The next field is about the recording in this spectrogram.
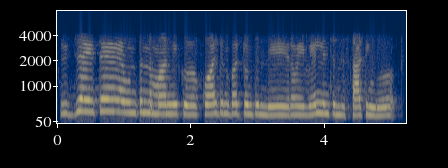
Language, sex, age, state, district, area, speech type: Telugu, female, 30-45, Andhra Pradesh, Nellore, rural, conversation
